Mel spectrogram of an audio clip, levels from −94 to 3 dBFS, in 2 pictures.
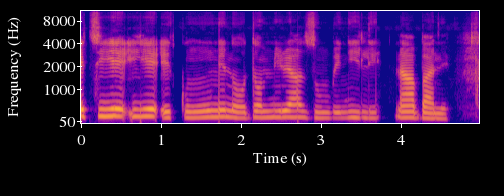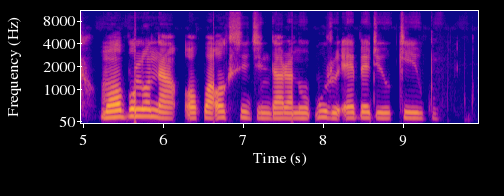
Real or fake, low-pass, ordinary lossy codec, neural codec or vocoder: fake; none; none; vocoder, 22.05 kHz, 80 mel bands, WaveNeXt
